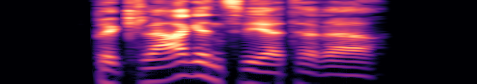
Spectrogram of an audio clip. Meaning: inflection of beklagenswert: 1. strong/mixed nominative masculine singular comparative degree 2. strong genitive/dative feminine singular comparative degree
- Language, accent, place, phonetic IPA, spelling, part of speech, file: German, Germany, Berlin, [bəˈklaːɡn̩sˌveːɐ̯təʁɐ], beklagenswerterer, adjective, De-beklagenswerterer.ogg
